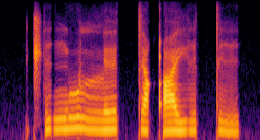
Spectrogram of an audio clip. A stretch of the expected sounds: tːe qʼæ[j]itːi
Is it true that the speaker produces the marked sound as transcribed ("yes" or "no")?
yes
